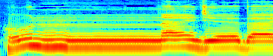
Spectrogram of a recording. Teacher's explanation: Karena ini alif lam samsiah di depannya ada nun. Nun maka ketika tasdid maka dia gunnah atau mendengung ya. Sehingga ditahan dulu. · Jimnya qalqalah sughra ya. Kemudian dain dibaca panjang ya.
